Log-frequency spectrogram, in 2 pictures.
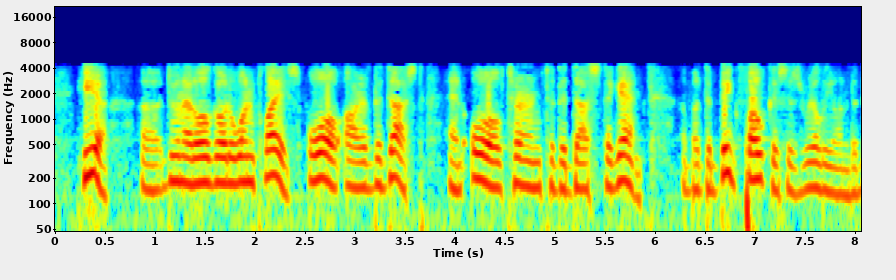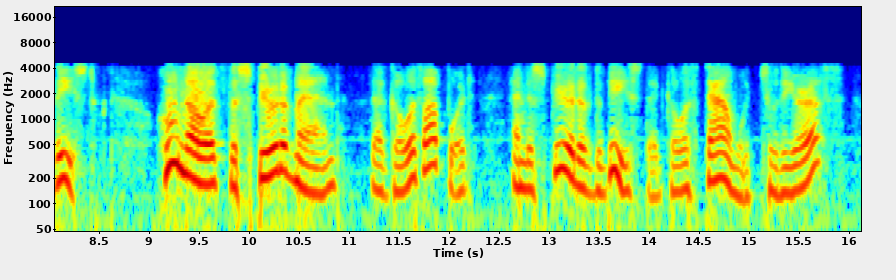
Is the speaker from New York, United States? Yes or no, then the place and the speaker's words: yes; New York City, New York, United States; You know, I come from New York City, and I know people who are murderers.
